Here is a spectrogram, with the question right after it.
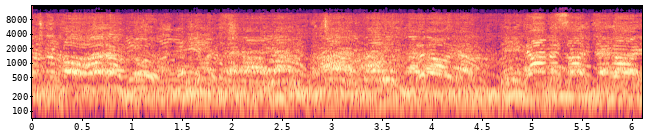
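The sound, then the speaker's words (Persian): A dense crowd chants protest slogans in unison at the 40th-day memorial ceremony for Javad Heydari in the city of Qazvin, Iran, many voices rising and falling in rhythmic bursts, loud and continuous throughout. “مراسم 40 جواد حیدری در شهر قزوین نیز شاهد تجمع انبوه مردم ایران بود.”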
